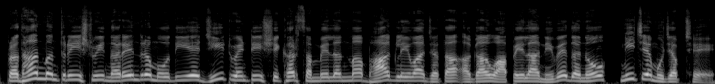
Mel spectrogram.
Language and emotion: Gujarati, neutral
